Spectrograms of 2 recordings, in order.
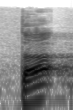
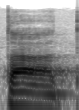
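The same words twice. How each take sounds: First: তা punched and cut short; hard hamza stop. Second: Said in the usual way. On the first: Shown as a demonstration. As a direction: hit তা and stop abruptly. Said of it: "আওয়াজ শক্ত করে পড়তে হয়". (তা শক্ত করে থামা)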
